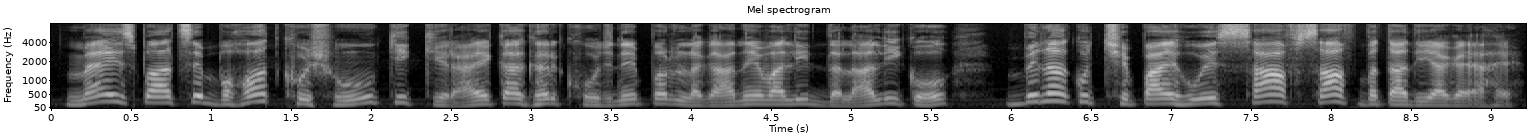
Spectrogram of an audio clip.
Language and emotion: Hindi, happy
